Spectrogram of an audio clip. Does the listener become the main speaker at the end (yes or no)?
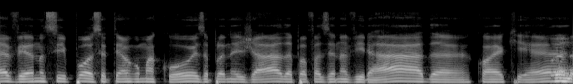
yes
